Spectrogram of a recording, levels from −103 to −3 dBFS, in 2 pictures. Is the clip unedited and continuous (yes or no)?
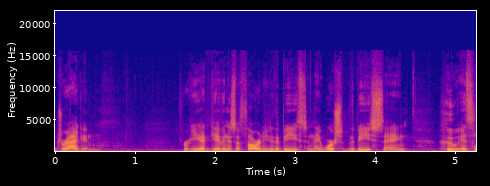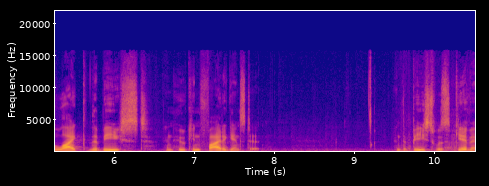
yes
